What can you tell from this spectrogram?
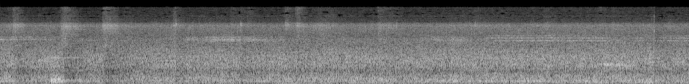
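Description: Steady, loud rush of road traffic noise with no breaks, with a few faint high tones over it.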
